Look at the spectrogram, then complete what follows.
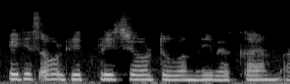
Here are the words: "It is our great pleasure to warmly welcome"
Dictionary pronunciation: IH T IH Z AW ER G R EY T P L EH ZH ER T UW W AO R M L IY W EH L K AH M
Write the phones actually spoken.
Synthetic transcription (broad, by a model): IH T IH S AW ER G R EY T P L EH S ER T UW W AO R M L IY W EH L K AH M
